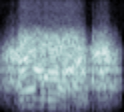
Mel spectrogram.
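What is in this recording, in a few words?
"sam launch", English; Ka-50; Wingman Messages; DCS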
